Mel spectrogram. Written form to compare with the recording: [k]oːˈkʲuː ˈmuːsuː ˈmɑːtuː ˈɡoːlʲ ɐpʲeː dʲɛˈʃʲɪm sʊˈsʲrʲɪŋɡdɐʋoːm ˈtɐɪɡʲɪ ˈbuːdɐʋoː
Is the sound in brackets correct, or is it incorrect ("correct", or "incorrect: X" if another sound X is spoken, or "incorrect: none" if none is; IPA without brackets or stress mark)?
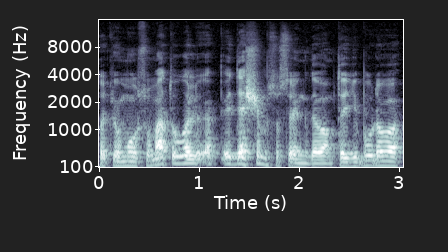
incorrect: t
